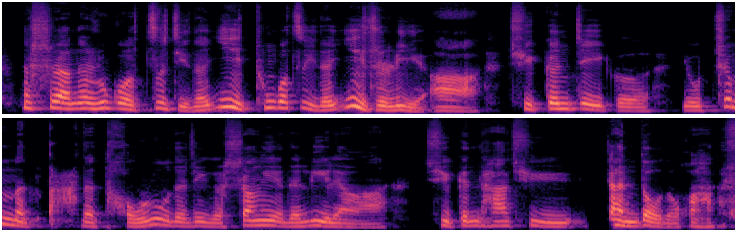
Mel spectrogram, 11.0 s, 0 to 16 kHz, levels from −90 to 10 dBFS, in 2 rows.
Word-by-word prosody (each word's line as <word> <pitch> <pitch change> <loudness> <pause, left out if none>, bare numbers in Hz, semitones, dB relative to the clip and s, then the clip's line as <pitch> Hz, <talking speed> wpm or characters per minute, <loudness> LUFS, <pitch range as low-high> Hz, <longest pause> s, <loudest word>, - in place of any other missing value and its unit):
那 205 - +2
是 195 +2 +2
啊， 185 - +9
那 185 +2 +2
如 185 +2 +4
果 180 -5 +3
自 175 +6 -4
己 125 -9 -4
的 130 +4 0
意 230 +1 +5
通 210 +5 -3
过 205 - +4
自 200 -1 -7
己 155 - -1
的 135 +1 +2
意 245 - +6
志 140 -4 +2
力， 130 -5 +1
啊， 120 +2 -3 0.2
去 170 - -4
跟 175 +1 +3
这 165 -5 +2
个 115 -3 -6 0.2
有 130 0 -4
这 180 - -1
么 185 -4 +1
大 - - -12
的 - - -3
投 125 +2 -4
入 185 -4 -1
的 140 -2 -3
这 140 +2 -5
个 120 -2 -6
商 160 +7 0
业 155 -3 +1
的 125 0 -4
力 145 0 0
量 115 -3 -4
啊， 105 +1 -11 0.3
去 150 - -4
跟 150 0 -2
它 145 0 -3
去 140 -5 -5 0.2
战 160 -7 +5
斗 125 -2 +3
的 115 -1 -8
话， 120 -1 -7
145 Hz, 255 characters per minute, -21 LUFS, 125-180 Hz, 0.3 s, 啊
